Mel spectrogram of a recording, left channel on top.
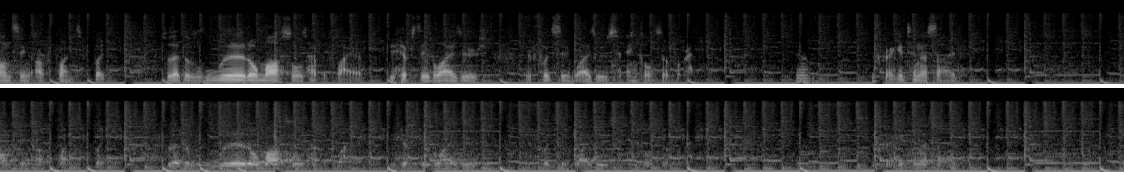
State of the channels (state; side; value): normal; both; correlation 0.42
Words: our front foot so that those little muscles have to fire. Your hip stabilizers, your foot stabilizers, ankle, and so forth. Just break it 10 aside.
